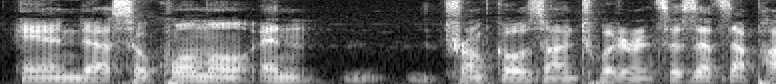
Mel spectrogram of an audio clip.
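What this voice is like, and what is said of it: Usual voice. Nothing is said of it.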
